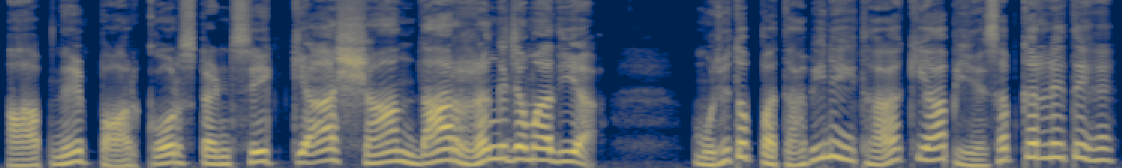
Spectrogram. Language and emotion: Hindi, surprised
